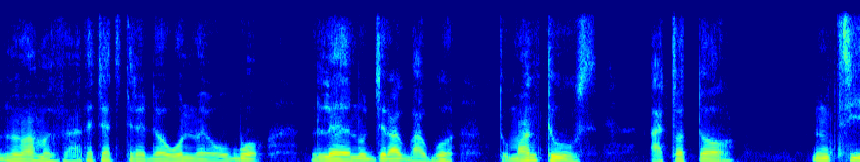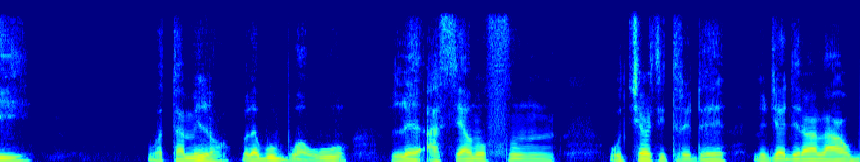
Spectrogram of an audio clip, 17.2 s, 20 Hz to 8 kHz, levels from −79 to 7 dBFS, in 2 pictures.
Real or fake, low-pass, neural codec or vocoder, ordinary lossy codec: fake; 7.2 kHz; codec, 16 kHz in and 24 kHz out, 0.8 kbps, FocalCodec, streaming, 65536 codes; AAC, 48 kbps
